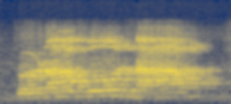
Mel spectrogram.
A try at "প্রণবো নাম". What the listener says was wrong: প্রণব নাম নয়, প্রণব নাম, ময়ের পরে অয়ের উচ্চারণটা করতে হবে তো।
